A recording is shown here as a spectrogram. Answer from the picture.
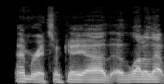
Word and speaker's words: Emirates: Arrakis, aka Dune, was United Arab Emirates. Is it Emirates or Emiratis? How do you say that? I think Emirates. Emirates.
